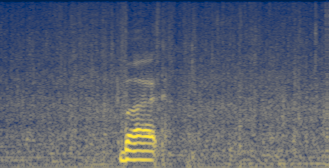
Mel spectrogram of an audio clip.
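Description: Steady rain falls during a July summer thunderstorm in the mountains, an even, continuous hiss throughout, with a short spoken word breaking in partway.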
